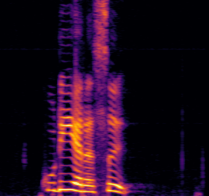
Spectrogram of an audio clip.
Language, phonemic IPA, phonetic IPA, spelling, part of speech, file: Tamil, /kʊɖɪjɐɾɐtʃɯ/, [kʊɖɪjɐɾɐsɯ], குடியரசு, noun, Ta-குடியரசு.ogg
- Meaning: republic, republican government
